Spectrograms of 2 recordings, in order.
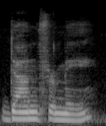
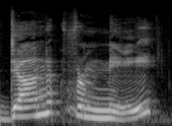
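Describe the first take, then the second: First: Said in the usual way. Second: Slow, rising disbelief on Done for me?; incredulous repeat. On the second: Retold or imitated. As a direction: stretch out Done for me? in outrage. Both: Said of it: "I say".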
